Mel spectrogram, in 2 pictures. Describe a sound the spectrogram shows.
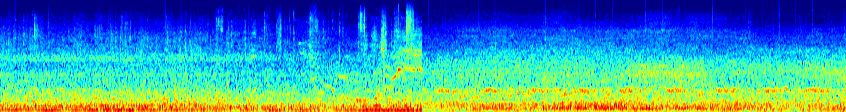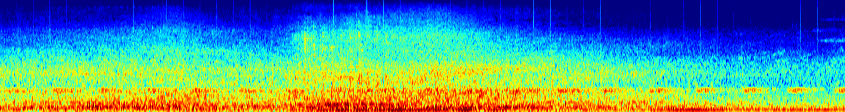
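Traffic rumbles past outdoors.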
